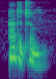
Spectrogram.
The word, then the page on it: adytum: British English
